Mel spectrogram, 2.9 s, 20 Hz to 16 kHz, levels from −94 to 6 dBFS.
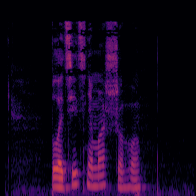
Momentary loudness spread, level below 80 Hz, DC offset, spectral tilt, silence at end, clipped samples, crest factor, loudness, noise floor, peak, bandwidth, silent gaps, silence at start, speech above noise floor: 14 LU; -74 dBFS; under 0.1%; -4 dB/octave; 0.75 s; under 0.1%; 18 dB; -43 LUFS; -77 dBFS; -28 dBFS; 11.5 kHz; none; 0.8 s; 33 dB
